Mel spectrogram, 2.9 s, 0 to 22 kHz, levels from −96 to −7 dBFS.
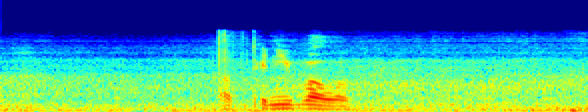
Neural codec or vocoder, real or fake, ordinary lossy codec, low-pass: autoencoder, 48 kHz, 128 numbers a frame, DAC-VAE, trained on Japanese speech; fake; none; 7.2 kHz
